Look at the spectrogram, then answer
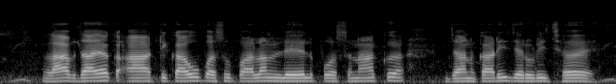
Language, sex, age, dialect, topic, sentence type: Maithili, male, 31-35, Eastern / Thethi, agriculture, statement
